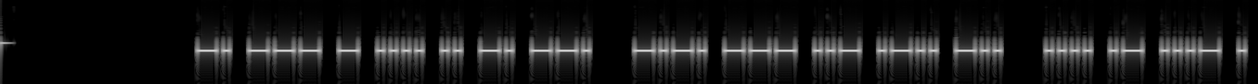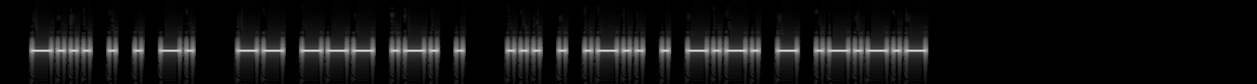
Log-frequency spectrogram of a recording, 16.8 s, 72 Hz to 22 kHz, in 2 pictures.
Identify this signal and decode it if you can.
Morse code, heard as a keyed tone, about 28 wpm, 700 Hz. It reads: NOTHING COULD HAVE BEEN MORE SELECT.
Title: Sentences from Top 1300 Words 28wpm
